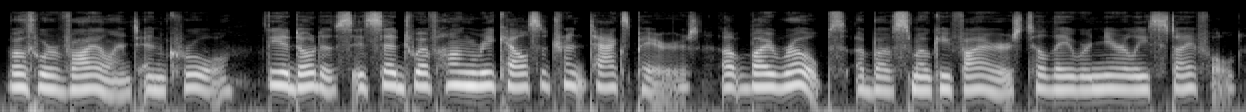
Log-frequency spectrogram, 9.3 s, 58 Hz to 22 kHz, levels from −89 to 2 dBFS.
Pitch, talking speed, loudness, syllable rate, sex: 200 Hz, 160 wpm, -17 LUFS, 4.6 syllables/s, female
